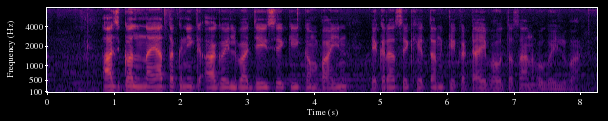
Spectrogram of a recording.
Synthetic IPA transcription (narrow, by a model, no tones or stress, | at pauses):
ad͡ʒkəlnəjat̪əknikaɡəɪlbad͡ʒəisekikəmpain | ekɾasẽkʰet̪ənkekəʈaibʱəɦut̪əsanɦoɡəɪlba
